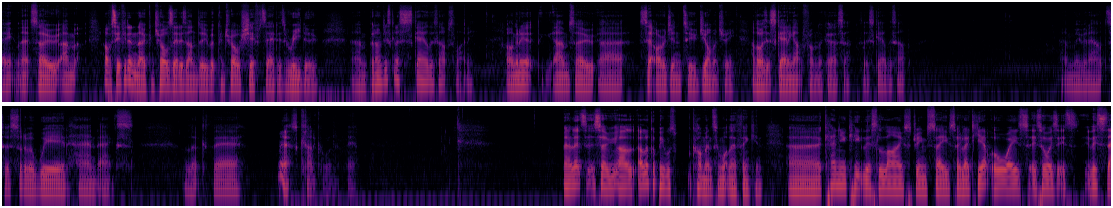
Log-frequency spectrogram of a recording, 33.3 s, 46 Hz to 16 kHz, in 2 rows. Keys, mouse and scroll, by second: 5.6 s, 10.7-12.5 right drag, 12.5 s, 17.3-20.5 middle drag.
